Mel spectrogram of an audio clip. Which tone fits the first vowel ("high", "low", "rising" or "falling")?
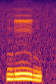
falling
